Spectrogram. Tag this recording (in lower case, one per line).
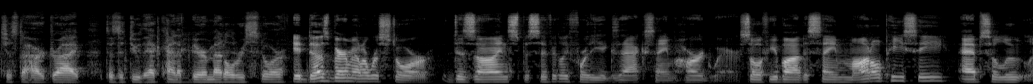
inside a small room
speech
